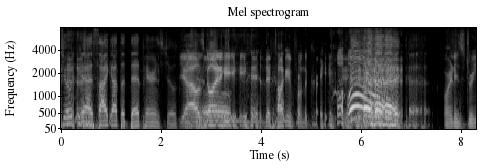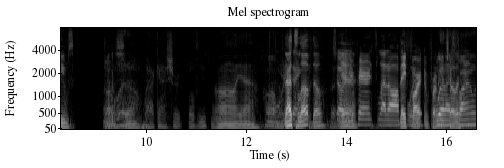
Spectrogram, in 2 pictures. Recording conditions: inside a vehicle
